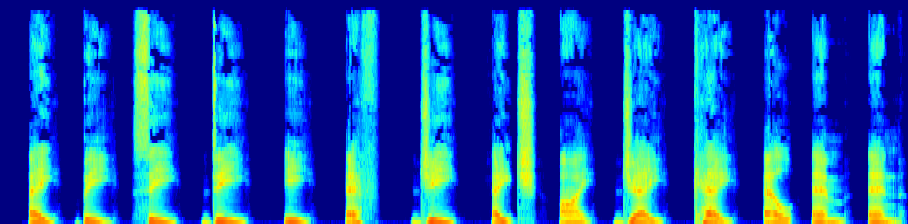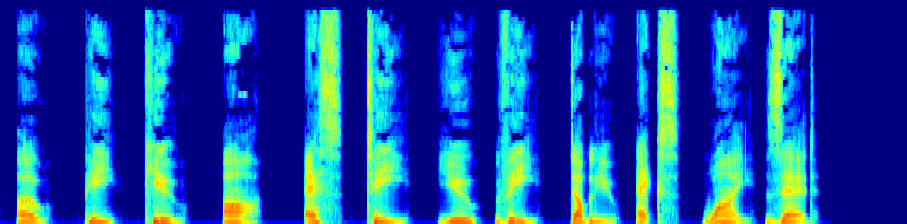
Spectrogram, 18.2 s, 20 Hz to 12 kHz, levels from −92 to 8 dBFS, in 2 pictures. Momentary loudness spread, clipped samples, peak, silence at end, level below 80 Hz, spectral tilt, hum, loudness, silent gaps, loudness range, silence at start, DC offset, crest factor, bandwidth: 12 LU; under 0.1%; -4 dBFS; 1 s; -52 dBFS; -5.5 dB/octave; none; -22 LUFS; none; 2 LU; 0.3 s; under 0.1%; 18 dB; 12 kHz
